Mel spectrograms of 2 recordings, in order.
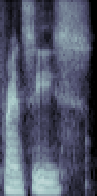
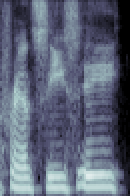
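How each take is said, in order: First: The surname is said with an English pronunciation. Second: The surname is said with an Italian pronunciation. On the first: This is how the name's owner wants it said. "or he calls it Francis" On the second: This is the original form of the name. "I accidentally give it the more appropriate Italian pronunciation"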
